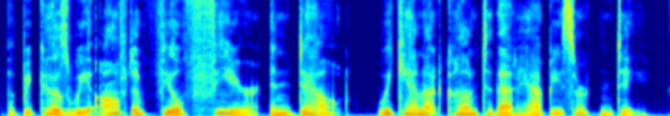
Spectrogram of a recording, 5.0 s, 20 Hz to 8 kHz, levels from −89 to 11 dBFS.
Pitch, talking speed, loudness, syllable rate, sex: 170 Hz, 180 wpm, -17 LUFS, 4.8 syllables/s, female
